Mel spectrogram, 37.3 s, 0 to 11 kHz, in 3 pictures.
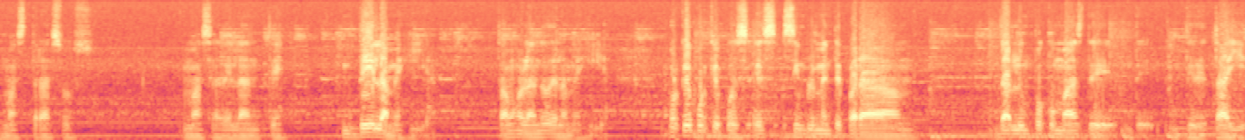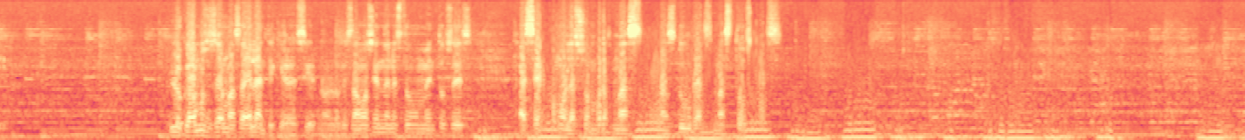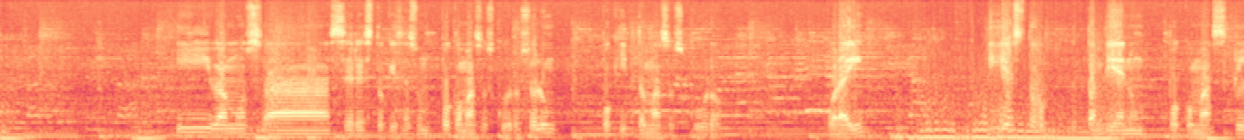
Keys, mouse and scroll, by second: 0.4 click, 2.0 click, 2.6-3.8 drag, 4.5-5.6 middle drag, 6.4 click, 7.6 click, 8.6 click, 9.2 click, 9.9 click, 10.6 click, 11.3 click, 12.4 middle click, 14.6 click, 15.4 click, 19.6 click, 21.1-23.1 drag, 26.7 click, 29.3-31.9 drag, 33.2 click, 35.8-37.3 drag.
